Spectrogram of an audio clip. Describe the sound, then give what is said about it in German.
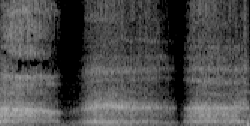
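A voice imitates a sleeping woman's heavy breathing rather than snoring: three long, rasping, airy breaths with brief pauses between them, fairly loud and alone. “wenn meine Frau so schläft, dann hat sie so ein, ja, wie ist denn das? Ja, nicht so ein Schnarchen, so ein, ja, die Atemgeräusche, ne? Sie sind dann so,”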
